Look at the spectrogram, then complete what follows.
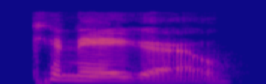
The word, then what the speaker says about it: Kaneo: Kaneo. Kaneo. I almost didn't pronounce the K in it.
